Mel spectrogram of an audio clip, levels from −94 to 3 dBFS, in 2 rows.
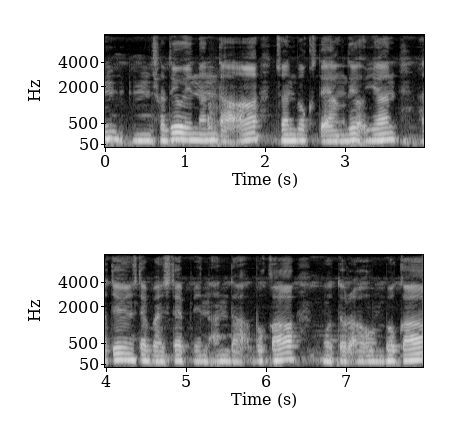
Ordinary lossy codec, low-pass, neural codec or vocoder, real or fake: none; none; none; real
